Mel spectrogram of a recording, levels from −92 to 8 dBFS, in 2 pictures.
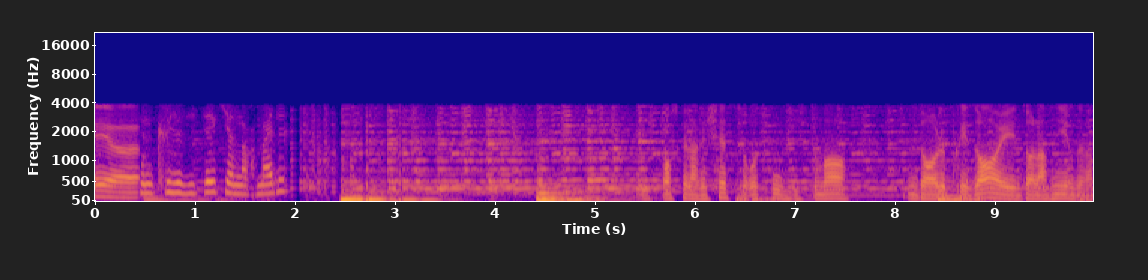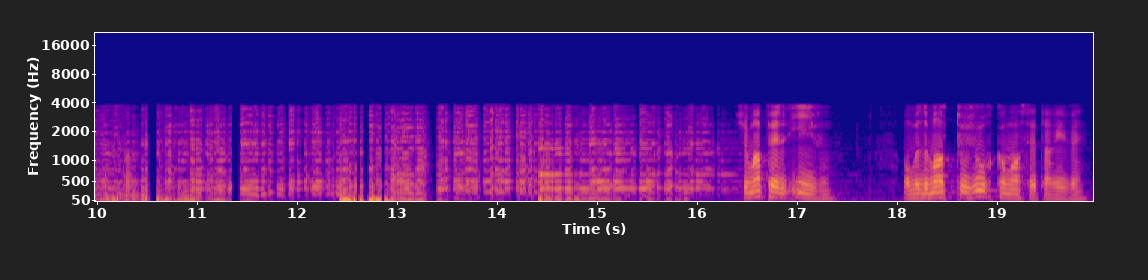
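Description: From 1.44 to 3.09 s, repeated packet loss chops the sound. Each hole, up to 75 ms, is filled by extending the last sound, so it turns robotic. It returns from 10.23 to 16.25 s, denser, with gaps up to 134 ms, over narrowband audio cut off at 4 kHz.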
